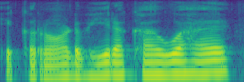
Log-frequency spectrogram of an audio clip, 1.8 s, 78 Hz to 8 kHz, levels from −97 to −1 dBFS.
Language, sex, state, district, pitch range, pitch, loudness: Hindi, male, Jharkhand, Garhwa, 110-130 Hz, 120 Hz, -16 LUFS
